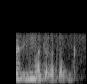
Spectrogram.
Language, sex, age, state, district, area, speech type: Kannada, female, 60+, Karnataka, Belgaum, urban, conversation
